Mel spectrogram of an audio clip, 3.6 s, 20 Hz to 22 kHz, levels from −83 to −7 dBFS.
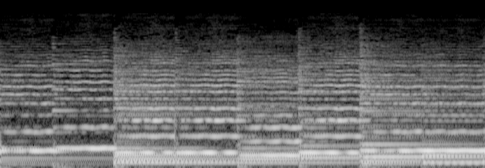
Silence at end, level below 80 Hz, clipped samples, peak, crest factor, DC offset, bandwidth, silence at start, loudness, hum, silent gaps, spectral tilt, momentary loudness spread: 0 s; -46 dBFS; under 0.1%; -8 dBFS; 12 dB; under 0.1%; 14.5 kHz; 0 s; -20 LUFS; none; none; -5.5 dB/octave; 3 LU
